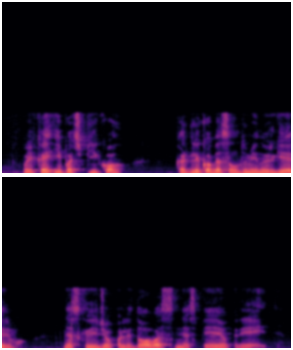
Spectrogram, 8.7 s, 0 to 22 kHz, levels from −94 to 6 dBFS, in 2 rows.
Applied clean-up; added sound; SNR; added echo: none; none; none; none.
